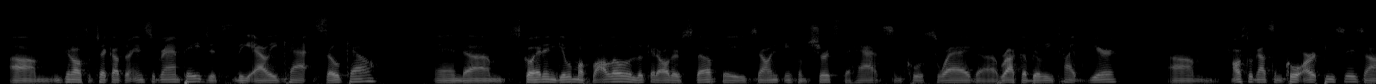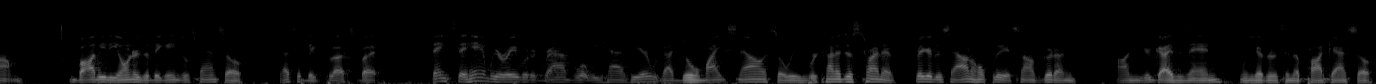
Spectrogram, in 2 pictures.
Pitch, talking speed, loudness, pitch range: 100 Hz, 240 wpm, -47 LUFS, 95-115 Hz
